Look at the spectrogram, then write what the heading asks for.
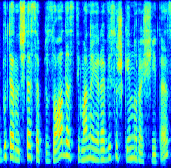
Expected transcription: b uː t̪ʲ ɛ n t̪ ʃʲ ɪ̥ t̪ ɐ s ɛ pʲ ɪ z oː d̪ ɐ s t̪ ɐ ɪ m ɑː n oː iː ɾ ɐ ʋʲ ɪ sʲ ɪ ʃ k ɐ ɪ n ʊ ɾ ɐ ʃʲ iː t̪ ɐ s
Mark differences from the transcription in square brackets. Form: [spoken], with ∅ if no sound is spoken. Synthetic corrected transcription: b uː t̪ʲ ɛ n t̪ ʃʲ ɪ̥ t̪ ɐ s ɛ pʲ ɪ z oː d̪ ɐ s t̪ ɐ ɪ m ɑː n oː iː ɾ ɐ ʋʲ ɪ sʲ ɪ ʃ k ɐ ɪ n ʊ ɾ ɐ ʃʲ iː t̪ ɐ s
